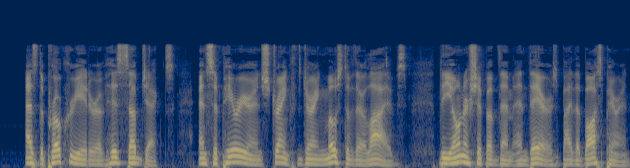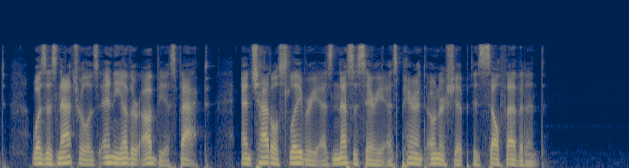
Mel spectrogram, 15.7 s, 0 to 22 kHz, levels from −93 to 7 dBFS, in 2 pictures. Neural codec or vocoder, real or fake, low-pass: none; real; 7.2 kHz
